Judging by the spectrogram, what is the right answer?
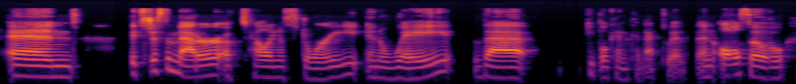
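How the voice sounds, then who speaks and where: Female expert guest, low register, conversational explainer delivery, dry recording. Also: a little mellow, no echo. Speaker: guest book marketing expert.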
